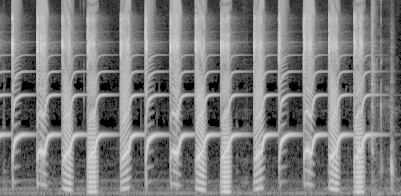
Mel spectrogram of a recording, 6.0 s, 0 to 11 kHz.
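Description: Electronic drum loop made with the Rhino Kick Machine synth plugin: a hit about every 0.4 seconds, each a sharp click that drops in pitch into a ringing tone near 1 kHz, with deeper kick hits on some beats. It stops just before the end.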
